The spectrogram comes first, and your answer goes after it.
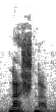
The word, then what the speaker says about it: gnashnab: Then the next one is Nashnab, and Nashnab is spelled GnashNab.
